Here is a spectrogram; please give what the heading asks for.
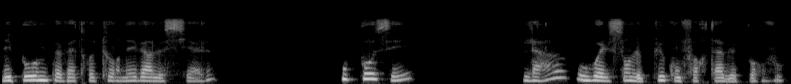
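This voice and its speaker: A woman guiding a yoga nidra relaxation in a soft, breathy voice, speaking gently in short phrases with long, unhurried pauses. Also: on the low side. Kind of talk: guided relaxation meditation, slow and soothing.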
